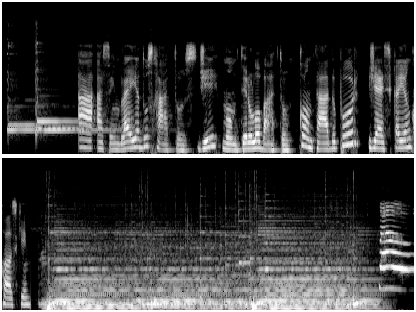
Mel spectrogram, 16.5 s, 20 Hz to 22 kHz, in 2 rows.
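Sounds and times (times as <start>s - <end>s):
speech: 1.5s - 9.2s
sustained droning musical backdrop: 9.0s - 15.8s
cat meowing: 15.8s - 16.4s.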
